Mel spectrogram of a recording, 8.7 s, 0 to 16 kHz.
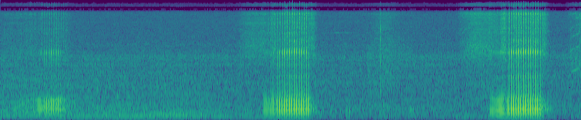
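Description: Snoring from a sleeping dog, three rattling snores in about nine seconds, roughly 20 breaths a minute, over faint room noise.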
